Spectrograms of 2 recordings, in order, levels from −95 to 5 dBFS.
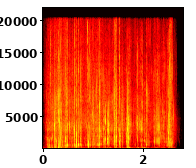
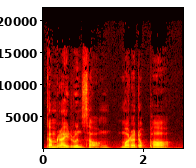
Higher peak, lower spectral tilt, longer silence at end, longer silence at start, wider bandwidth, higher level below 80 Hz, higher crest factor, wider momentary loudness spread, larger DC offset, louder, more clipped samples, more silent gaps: first, 0 dBFS vs -6 dBFS; second, -0.5 dB/octave vs -5.5 dB/octave; second, 0.15 s vs 0.3 s; about the same, 0.05 s vs 0.1 s; first, over 20 kHz vs 17.5 kHz; about the same, -48 dBFS vs -46 dBFS; about the same, 26 dB vs 22 dB; second, 7 LU vs 14 LU; neither; first, -23 LUFS vs -27 LUFS; neither; neither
